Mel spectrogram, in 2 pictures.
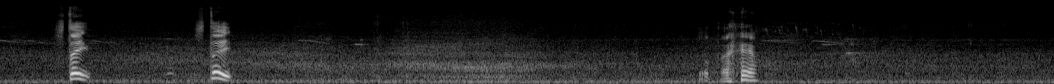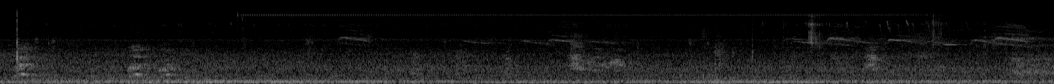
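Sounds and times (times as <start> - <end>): birds chirping: 0.0 - 4.0, 5.8 - 21.0
high-pitched insect drone: 12.8 - 20.3.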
